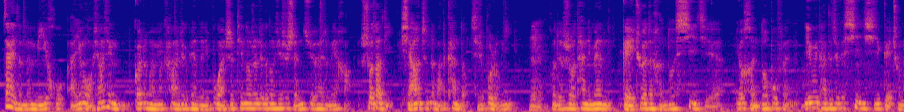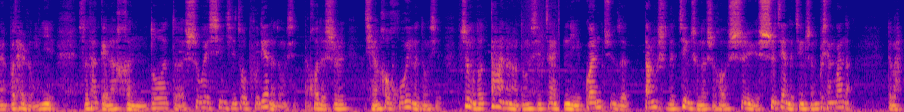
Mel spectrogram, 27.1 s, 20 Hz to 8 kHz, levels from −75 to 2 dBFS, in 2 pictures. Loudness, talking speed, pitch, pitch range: -22 LUFS, 345 characters per minute, 120 Hz, 110-125 Hz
